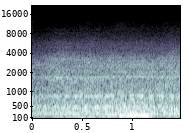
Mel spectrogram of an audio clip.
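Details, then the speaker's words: Flagstaff 8528BHSS travel trailer slide-out retracting, heard from inside: quiet, steady, even motor hum with no grinding or straining, and an end-of-travel noise that is normal, the slide stopping itself; normal slide-out operation. "Comes in rather smooth. Nice and quiet too. When you hear that noise, it's okay to hear that. That's the slide telling itself not to go any further."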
